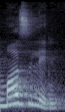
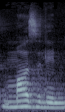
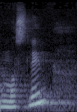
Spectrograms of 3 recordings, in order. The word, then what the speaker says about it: muslin: And muslin, this is pronounced as muslin, not muslin. So the correct pronunciation is muslin, thin cotton cloth.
